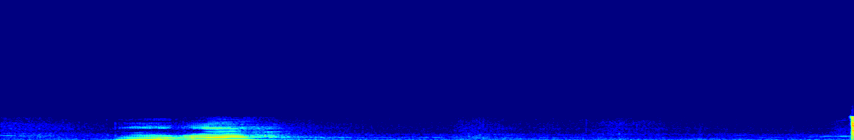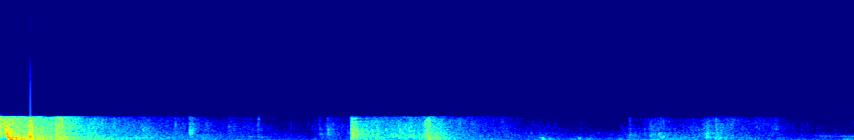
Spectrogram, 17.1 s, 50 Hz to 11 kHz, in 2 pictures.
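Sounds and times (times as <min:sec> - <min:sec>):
water balloon slapping concrete: 0:11.7 - 0:16.3.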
